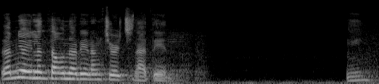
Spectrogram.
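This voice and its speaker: Lively intonation marks this woman's speech, heard with audible room echo. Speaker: pastor. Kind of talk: sermon. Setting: church. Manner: tireless, keeps voice for an hour; animated.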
